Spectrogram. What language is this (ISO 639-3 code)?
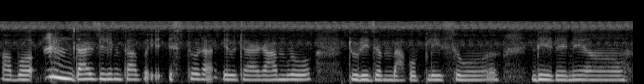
nep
